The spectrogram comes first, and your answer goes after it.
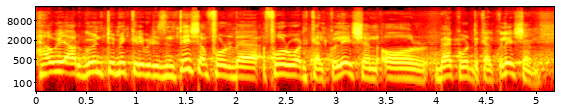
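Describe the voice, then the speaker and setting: A high-pitched man's voice with lively intonation amid noticeable background noise. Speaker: university professor and researcher. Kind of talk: conference presentation. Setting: stage at a trade fair. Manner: hesitant, with many fillers.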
